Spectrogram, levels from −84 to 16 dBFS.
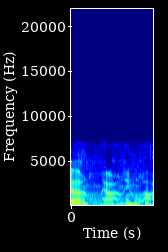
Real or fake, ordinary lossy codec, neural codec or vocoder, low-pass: fake; none; autoencoder, 22.05 kHz, a latent of 192 numbers a frame, VITS, trained on many speakers; 7.2 kHz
